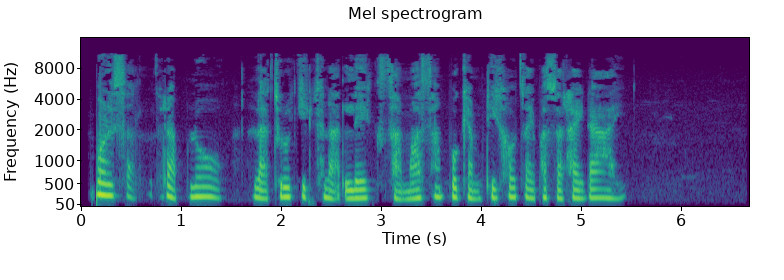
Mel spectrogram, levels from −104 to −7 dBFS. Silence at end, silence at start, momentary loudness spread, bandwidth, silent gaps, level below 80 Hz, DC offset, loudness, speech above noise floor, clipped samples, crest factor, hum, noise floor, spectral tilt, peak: 1.25 s; 0.15 s; 8 LU; 11.5 kHz; none; -70 dBFS; under 0.1%; -31 LUFS; 47 dB; under 0.1%; 20 dB; none; -76 dBFS; -5.5 dB/octave; -10 dBFS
